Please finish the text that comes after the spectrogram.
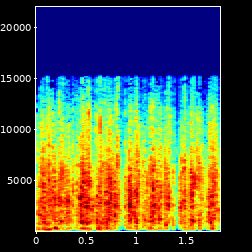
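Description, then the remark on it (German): Dense, steady crackling and rustling of a gift bag being opened and rummaged through while unpacking the first present, which holds Ritter Sport Gin chocolate, bright and loud throughout with brief dips. “oh, ich habe oh, ich hab eine Tüte”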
